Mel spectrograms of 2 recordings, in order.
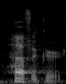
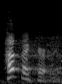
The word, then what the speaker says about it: Huffaker: And I pronounce it Huffaker. Huffaker.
